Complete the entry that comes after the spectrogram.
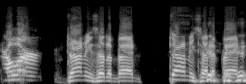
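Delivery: loud, high repeated warning; mock emergency announcement; pretend Alexa alarm. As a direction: blare it like an automated alarm. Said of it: "program Alexa to be like".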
